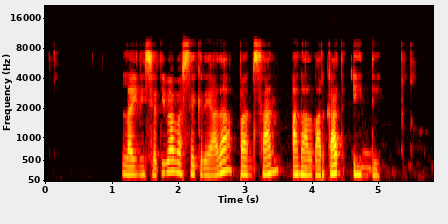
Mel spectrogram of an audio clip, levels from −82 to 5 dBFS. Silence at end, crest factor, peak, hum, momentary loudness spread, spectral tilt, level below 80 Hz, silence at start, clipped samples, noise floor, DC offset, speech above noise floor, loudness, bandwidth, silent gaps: 0.8 s; 20 dB; -2 dBFS; none; 8 LU; -3.5 dB/octave; -60 dBFS; 1.15 s; under 0.1%; -79 dBFS; under 0.1%; 58 dB; -20 LUFS; 10.5 kHz; none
